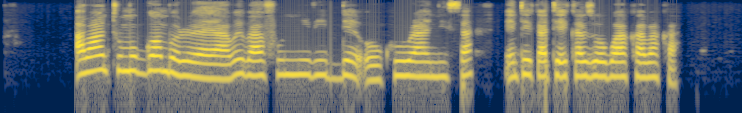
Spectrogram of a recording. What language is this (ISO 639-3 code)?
lug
